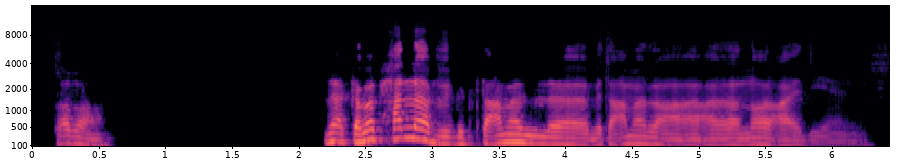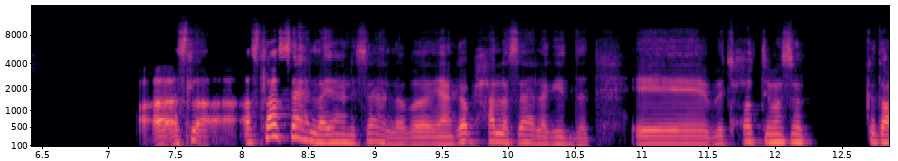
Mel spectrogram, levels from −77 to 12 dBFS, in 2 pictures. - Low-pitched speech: No, medium, 145 Hz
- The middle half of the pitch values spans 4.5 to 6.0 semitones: Yes, wide, 5.4 semitones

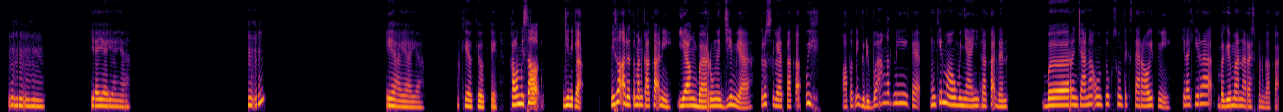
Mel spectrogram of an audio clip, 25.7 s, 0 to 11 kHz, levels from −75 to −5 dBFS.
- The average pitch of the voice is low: No, high, 205 Hz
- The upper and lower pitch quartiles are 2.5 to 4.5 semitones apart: Yes, average, 3.5 semitones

